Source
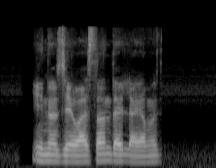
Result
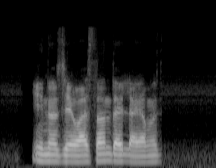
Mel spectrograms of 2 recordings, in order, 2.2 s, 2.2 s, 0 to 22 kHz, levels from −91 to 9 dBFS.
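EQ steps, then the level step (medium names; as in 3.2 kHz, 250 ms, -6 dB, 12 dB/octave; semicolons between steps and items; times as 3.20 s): distance through air 410 m; +7.5 dB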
